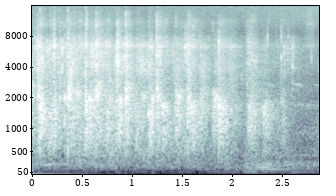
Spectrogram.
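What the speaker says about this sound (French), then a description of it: "On peut applaudir très fort pour Food Bundles." A conference audience applauds the Food Bundles project with steady, dense clapping that holds for the whole stretch, loud and close, with no voices standing out above it.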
